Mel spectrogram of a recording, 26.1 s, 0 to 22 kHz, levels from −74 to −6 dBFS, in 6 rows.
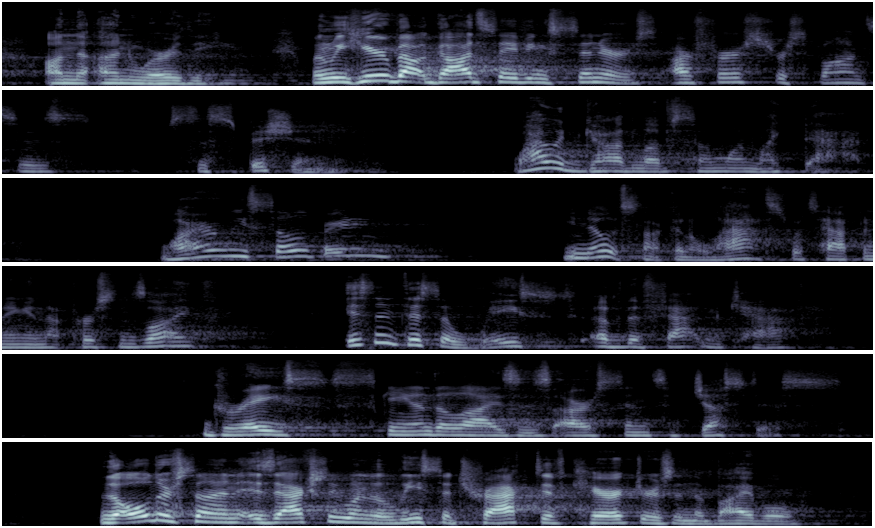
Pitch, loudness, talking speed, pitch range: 155 Hz, -29 LUFS, 150 wpm, 140-185 Hz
